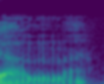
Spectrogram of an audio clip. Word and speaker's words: hommes: You don't pronounce it, so you get des hommes, okay?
